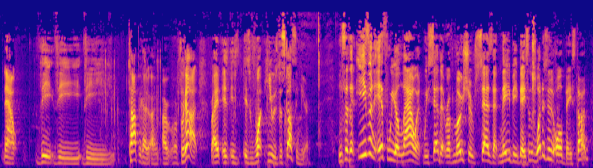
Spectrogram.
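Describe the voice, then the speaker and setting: A middle-aged rabbi with a somewhat high-set voice leads an informal class. He talks in an animated, conversational way, posing rhetorical questions and answering them himself. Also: moderate pace, husky. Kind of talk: informal religious law lecture.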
